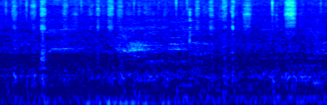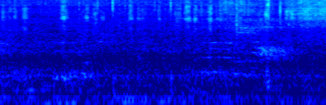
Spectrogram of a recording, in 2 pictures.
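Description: Pen scratching faintly on paper as cursive words are handwritten, in short strokes with light ticks of the nib, over a low steady hum.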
